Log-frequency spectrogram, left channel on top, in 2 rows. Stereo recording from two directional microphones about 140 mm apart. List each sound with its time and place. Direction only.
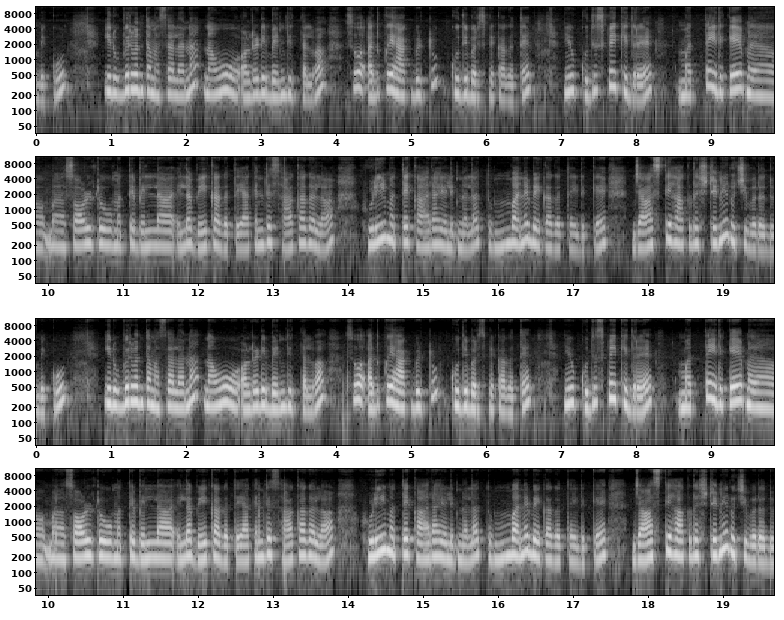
0.2 s a woman's voice: 40° right (ahead or behind)
2.4 s speech: 10° right (ahead or behind)
2.7 s a woman's voice: 40° right (ahead or behind)
9.8 s speech: 5° right (ahead or behind)
10.1 s a woman's voice: 40° right (ahead or behind)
